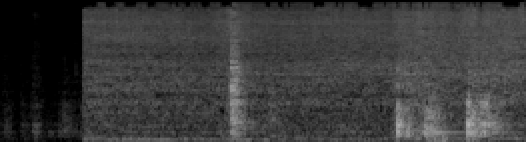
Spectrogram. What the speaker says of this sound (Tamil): நல்லா கோல்டன் ப்ரௌன் ஆகட்டும்.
